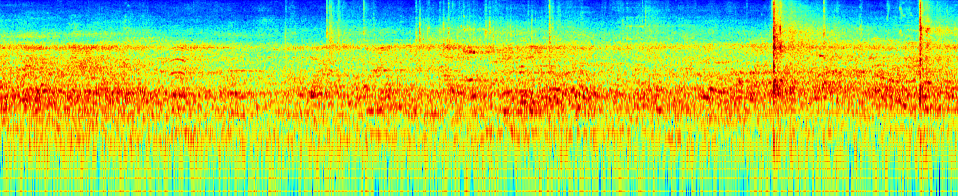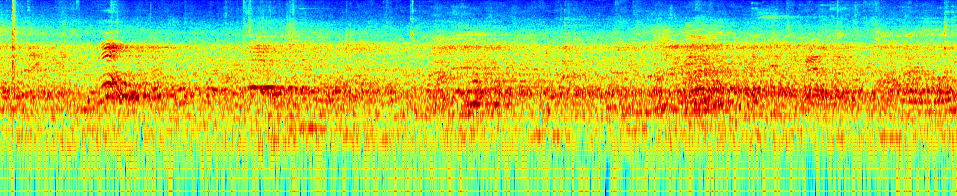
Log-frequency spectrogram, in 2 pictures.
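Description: Badminton rackets sharply strike a shuttlecock.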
